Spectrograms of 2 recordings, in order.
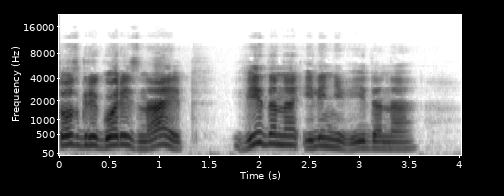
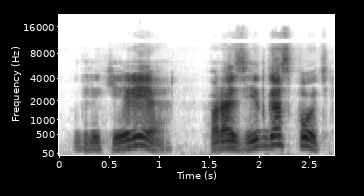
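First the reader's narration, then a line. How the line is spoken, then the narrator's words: Threatening warning. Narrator (Russian): грозно предупредила Евдокия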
